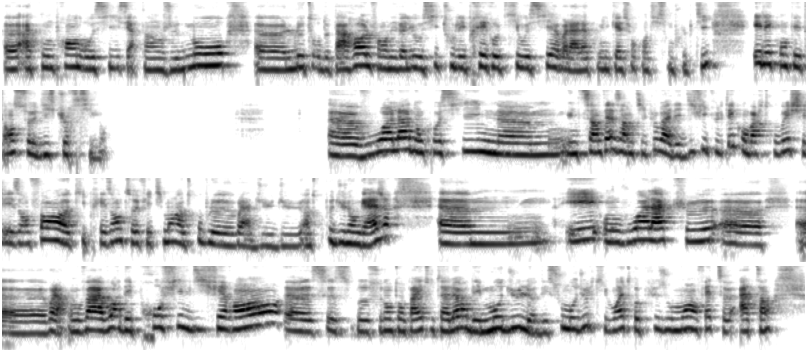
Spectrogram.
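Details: Adult speaker; typical adult speech.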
